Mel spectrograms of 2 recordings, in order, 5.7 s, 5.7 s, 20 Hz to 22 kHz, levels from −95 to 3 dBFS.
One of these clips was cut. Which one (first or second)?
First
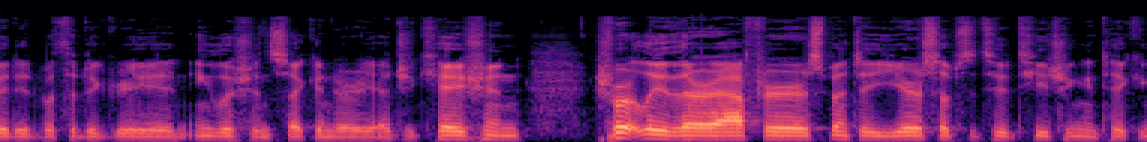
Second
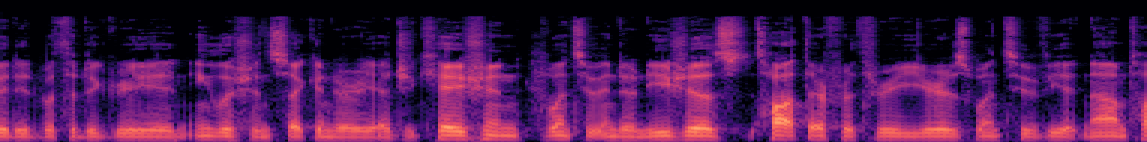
second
